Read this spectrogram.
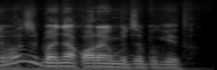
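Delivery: normal talking voice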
